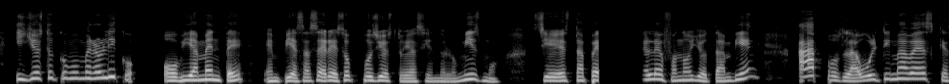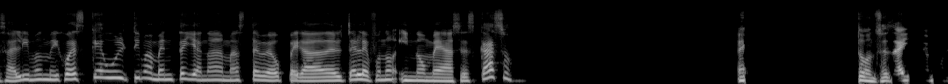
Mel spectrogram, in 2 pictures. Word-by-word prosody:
y 235 -2 +2
yo 270 +5 +1
estoy 295 +1 -5
como 280 0 -3
un 275 - -3
merolico. 290 +5 +2 0.2
Obviamente 195 +3 +5 0.2
empieza 155 +1 +1
a - - +1
hacer 170 +1 +2
eso, 180 +3 +3
pues 185 -2 0
yo 185 - +5
estoy 145 -4 -2
haciendo 140 0 -3
lo 135 +1 -3
mismo. 170 - 0 0.3
Si 175 - -1
ella 170 0 +4
está 180 +1 -2
pe 195 +1 +2 0.4
teléfono 215 -4 0
yo 180 -7 +1
también, 225 - -1 0.4
ah, 390 +2 +4
pues 190 -4 -4
la 155 -2 +2
última 230 +8 +1
vez 260 0 +1
que 175 - -5
salimos 200 +7 -1
me 220 -1 0
dijo: 225 +3 0
"Es 240 -1 -2
que 325 -1 -5
últimamente 265 -5 -2
ya 230 -3 -1
nada 205 0 -3
más 190 -1 -5
te 210 0 -2
veo 180 -2 +1
pegada 165 -1 0
del 175 +1 +1
teléfono 215 +1 +1
y 190 - -1
no 180 -1 +1
me 165 -1 +1
haces 160 +1 -2
caso". 280 -4 -1 2.3
E - - +4 1.1
entonces 165 -3 +1
ahí 175 - +4
me 175 0 -13
195 Hz, 170 wpm, -24 LUFS, 170-235 Hz, 2.3 s, Obviamente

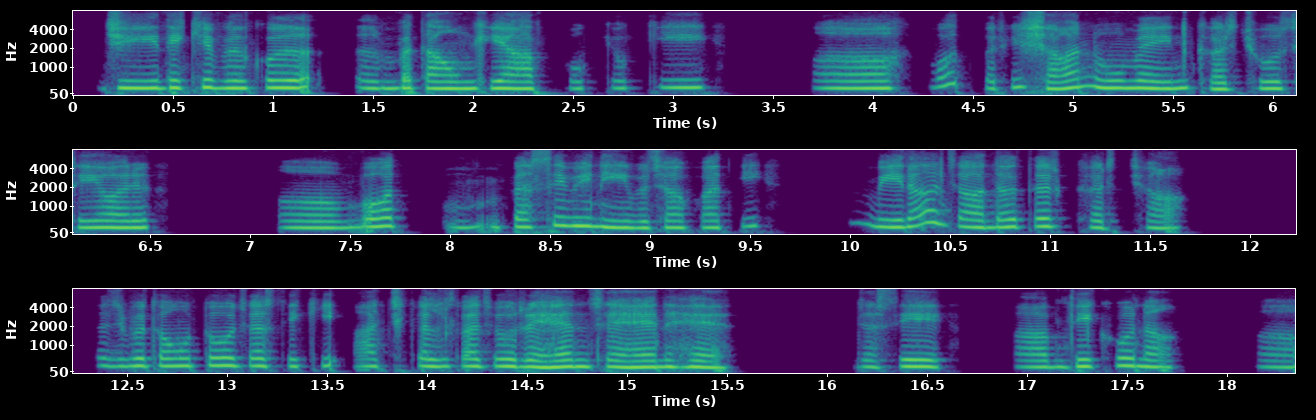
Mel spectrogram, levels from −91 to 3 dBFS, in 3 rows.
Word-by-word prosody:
जी, 255 -1 +3
देखिए 270 +2 +2
बिल्कुल 260 +1 +4 0.3
अ, 250 -1 -2
बताऊँगी 245 0 +2
आपको 240 0 +1
क्योंकि 275 +2 -4 0.6
अ, - - -15 0.6
बहुत 365 +6 -7
परेशान 265 +2 0
हूँ 260 -1 +3
मैं 255 -1 +4
इन 240 +1 +2
खर्चों 225 +2 -1
से 240 0 -2
और 235 -1 +3
अ, 240 - +2 0.7
बहुत 235 +5 0 0.2
उम, 245 +2 -9
पैसे 265 +4 -1
भी 300 -1 +4
नहीं 245 -4 +3
बचा 230 +1 -1
पाती। 240 +5 -6 0.6
मेरा 270 +9 +2
ज़्यादातर 265 -2 0
खर्चा 230 -1 -6 0.7
सच 255 -2 -7
बताऊँ 265 0 +1
तो 275 0 +3
जैसे 260 -1 -2
कि 270 +3 -8
आजकल 250 0 -3
का 255 0 0
जो 250 +1 +1
रहन-सहन 230 -1 +4
है, 220 -3 +2 0.7
जैसे 235 +1 +1 0.4
आप 225 -1 -3
देखो 245 +2 +1
ना 240 -3 +2 0.5
अ, - - -14
250 Hz, 135 wpm, -22 LUFS, 235-265 Hz, 0.7 s, बिल्कुल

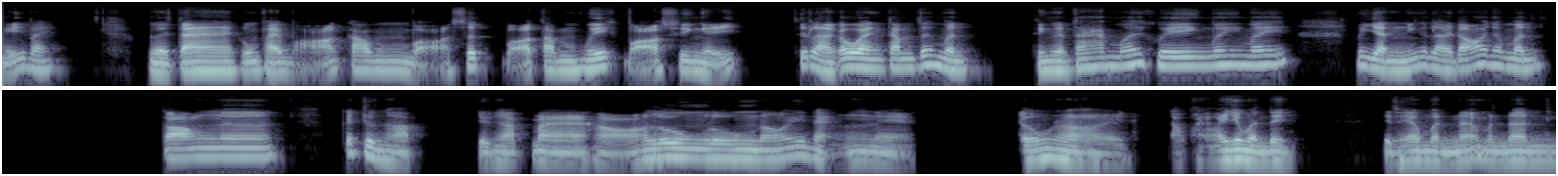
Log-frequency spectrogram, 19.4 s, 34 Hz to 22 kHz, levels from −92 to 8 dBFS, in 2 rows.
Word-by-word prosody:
nghĩ 135 +9 -2
vầy, 125 -3 -3 0.6
người 105 -1 +3
ta 115 +2 +6
cũng 115 0 -2
phải 105 -2 +4
bỏ 105 +4 -4
công, 120 -1 -1
bỏ 105 - -4
sức, 130 +8 0
bỏ - - 0
tâm 120 0 +1
huyết, 140 +4 +3
bỏ - - +3
suy 120 -1 -3
nghĩ, 110 -3 0 0.4
tức - - -1
là 115 - +6
có 140 - +5
quan 145 -2 +7
tâm 140 +1 +1
tới 175 +2 +1
mình, 125 -8 +1 0.4
thì 115 - -1
người 120 0 +2
ta 145 +3 -1
mới 170 +4 0
khuyên, 160 -3 +1
mới 180 +1 0
mới 180 +5 -1 0.4
mới 165 - -3
dành 120 -4 +5
những 130 +6 -1
cái 165 - -3
lời 130 -3 +1
đó 135 +9 +2
cho 170 - -1
mình. 135 -1 -1 1.1
Còn, 125 +2 +2
ờ, 130 0 0 0.4
cái - - -3
trường 140 -6 +1
hợp 90 -4 -4 0.3
trường 95 - -6
hợp 95 -1 -3
mà 90 -1 +1
họ 90 +4 -2
luôn 125 0 +2
luôn 115 -1 0
nói 115 +6 -2
nặng 100 - -5
nè 85 -4 -6 0.7
đúng 110 +4 +1
rồi, 90 -7 -2 0.3
độc - - -10
hại 100 +2 -1
vô 115 - +7
mình 100 -3 +3
đi, 95 -2 -1 0.5
thì - - -5
theo 100 +3 -1
mình 100 -3 -1
á 100 +1 0
mình 100 -1 -3
nên 100 -1 -1
115 Hz, 200 wpm, -26 LUFS, 100-135 Hz, 1.1 s, quan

